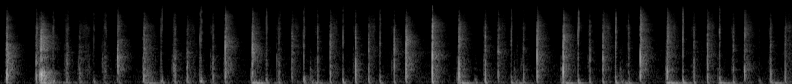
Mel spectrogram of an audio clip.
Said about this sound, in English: When I was coming through school, that was one of the things that you wanted to learn how to do was hound bone. And that's, you know, how you slap your hand on your leg and your chest. Like, I don't know if you can hear it or not, but I...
